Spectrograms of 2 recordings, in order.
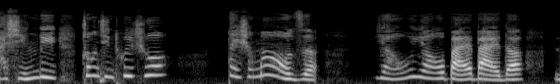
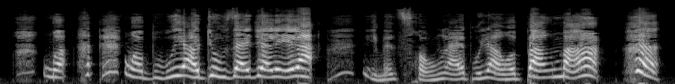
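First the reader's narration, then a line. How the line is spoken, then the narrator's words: Sobbing. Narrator (Chinese): 鸭子哭哭啼啼的说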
